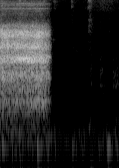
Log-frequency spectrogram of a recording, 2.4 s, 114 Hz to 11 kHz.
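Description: Electronic sound effect from the built-in speaker of a 12-inch Shoto Todoroki action figure, set off with its try-me switch: a steady, loud hissing rush that cuts off suddenly about a second in.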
